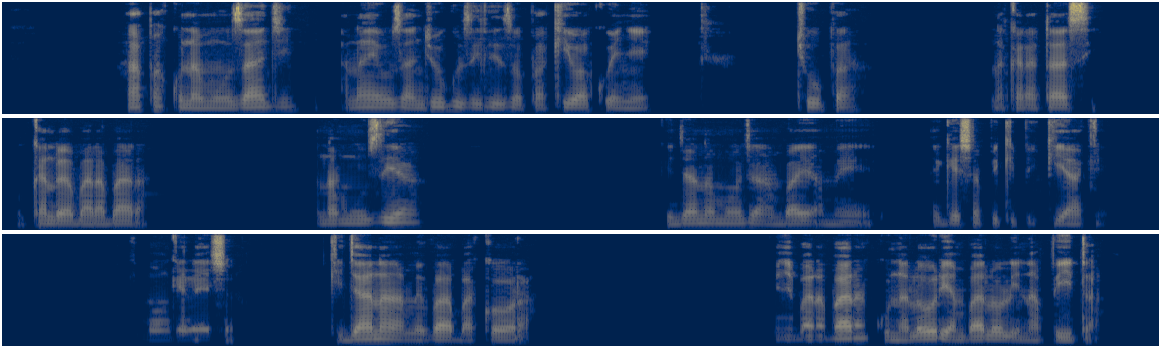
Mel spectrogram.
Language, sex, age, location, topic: Swahili, male, 25-35, Kisumu, health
